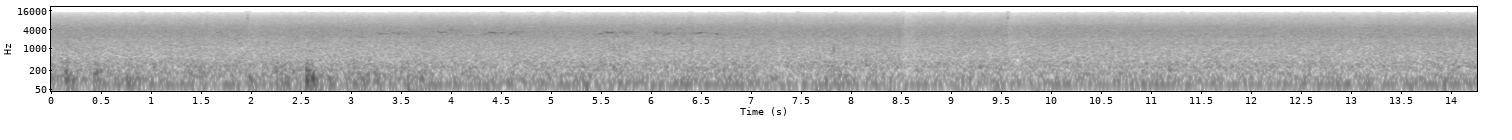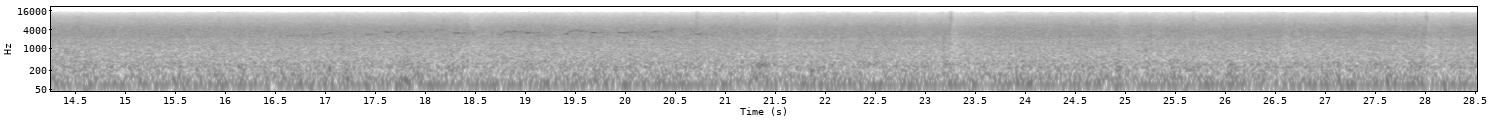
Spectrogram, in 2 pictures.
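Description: Steady rain falling, an even hiss without a break. A low rumble of distant thunder fades out in the first few seconds, and faint high chirps come through a few times.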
